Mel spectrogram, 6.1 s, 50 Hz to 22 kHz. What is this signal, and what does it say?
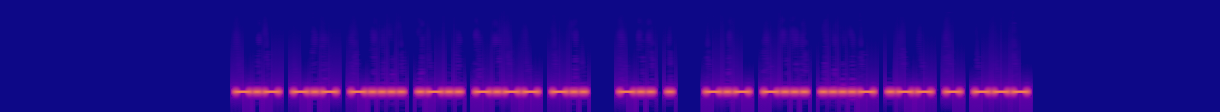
Morse code, heard as a keyed tone, about 50 wpm, 700 Hz. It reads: KK6LYD DE KB4WTO
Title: USA Callsign DE Callsign - 6 Characters - 50wpm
